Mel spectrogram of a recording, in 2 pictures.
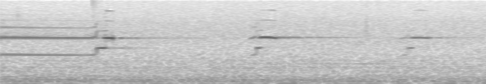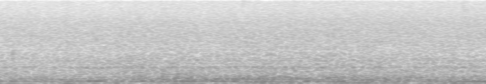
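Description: Rain falls on wet paving outdoors.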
